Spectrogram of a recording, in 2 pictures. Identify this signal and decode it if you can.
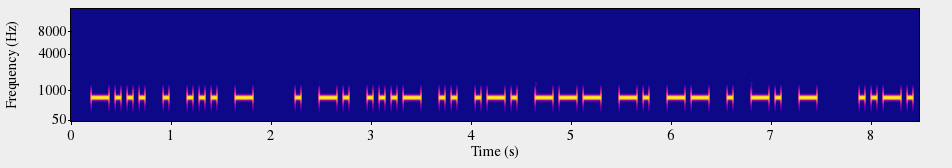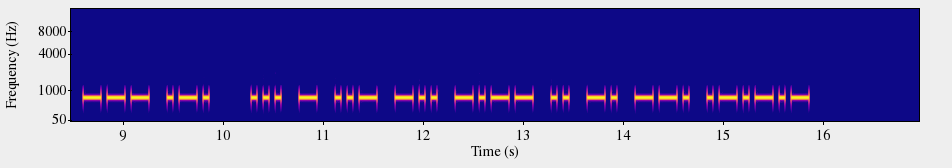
Morse code, heard as a keyed tone, about 20 wpm, 700 Hz. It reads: BEST ENVIRONMENT FOR STUDYING.
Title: Difficult Sentences with Hints - 20wpm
